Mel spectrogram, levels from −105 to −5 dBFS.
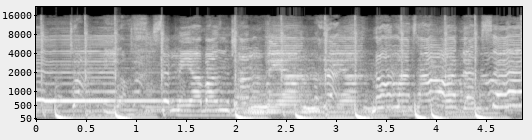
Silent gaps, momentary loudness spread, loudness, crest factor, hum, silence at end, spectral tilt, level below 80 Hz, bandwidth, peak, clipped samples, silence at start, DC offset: none; 3 LU; -8 LUFS; 8 dB; none; 0 s; -3.5 dB/octave; -16 dBFS; 16.5 kHz; 0 dBFS; 0.2%; 0 s; 0.1%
